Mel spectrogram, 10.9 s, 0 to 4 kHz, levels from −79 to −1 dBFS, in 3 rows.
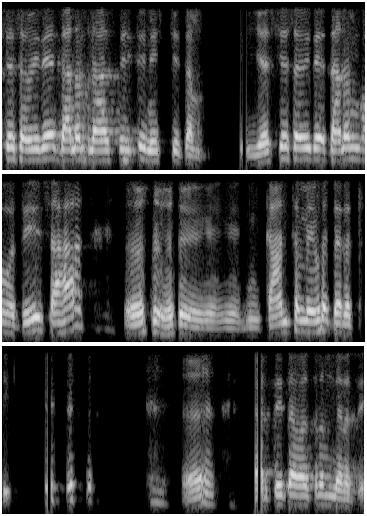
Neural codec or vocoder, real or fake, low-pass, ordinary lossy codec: none; real; 3.6 kHz; none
